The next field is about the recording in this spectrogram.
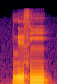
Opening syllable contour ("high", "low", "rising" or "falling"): low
